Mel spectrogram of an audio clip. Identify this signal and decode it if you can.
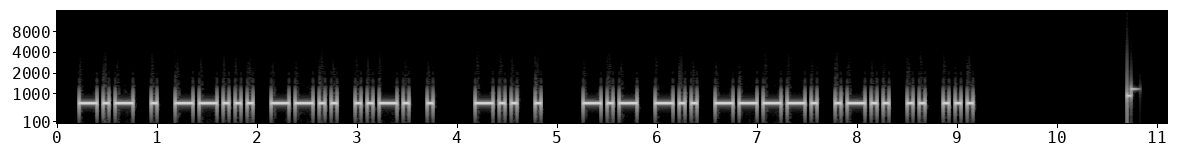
Morse code, heard as a keyed tone, about 20 wpm, 700 Hz. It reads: KE7ZFE DE KD9LIS
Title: USA Callsign DE Callsign 20wpm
